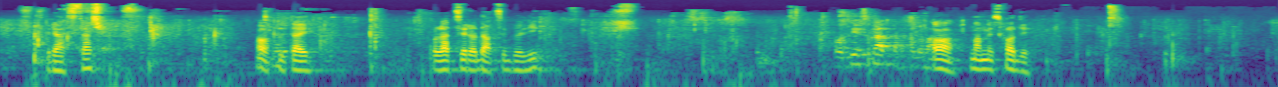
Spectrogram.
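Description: Footsteps crunch over debris in a large, echoing space.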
